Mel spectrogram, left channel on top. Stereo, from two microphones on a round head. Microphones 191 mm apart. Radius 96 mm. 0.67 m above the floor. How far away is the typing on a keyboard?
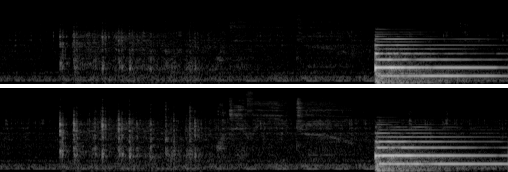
About 3 m.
